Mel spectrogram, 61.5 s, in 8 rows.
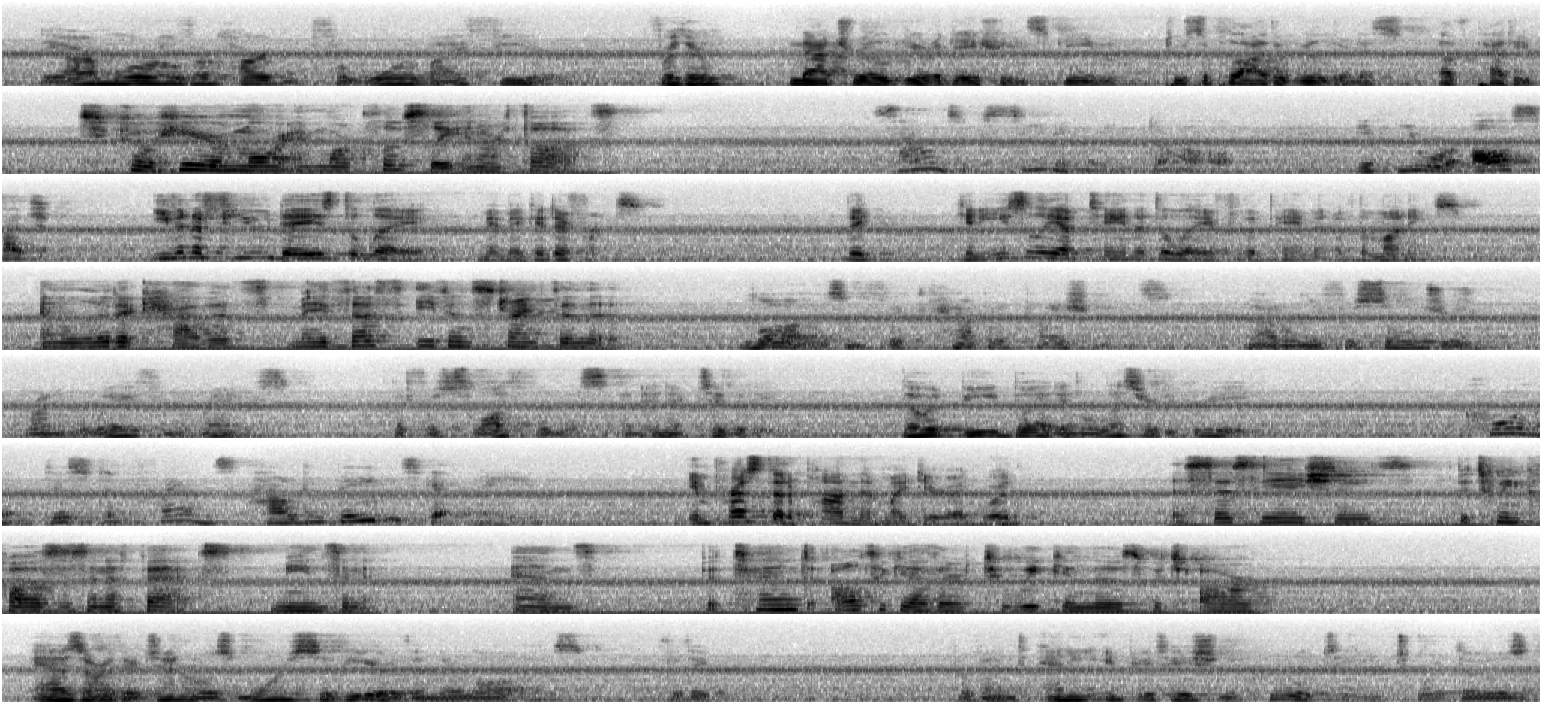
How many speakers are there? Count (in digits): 5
